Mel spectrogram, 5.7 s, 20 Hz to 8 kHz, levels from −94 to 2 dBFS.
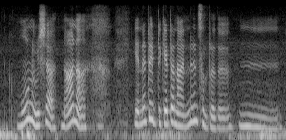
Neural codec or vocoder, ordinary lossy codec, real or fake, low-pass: none; none; real; 7.2 kHz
